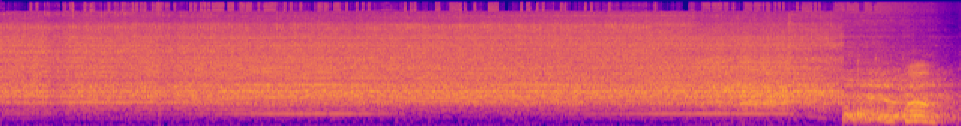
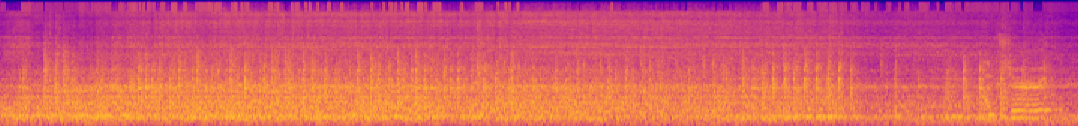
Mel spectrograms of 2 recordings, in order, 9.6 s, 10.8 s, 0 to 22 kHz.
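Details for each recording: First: Old 1970s Sprunger bandsaw, 14-inch wheels, new tires, after replacing drive belt with link belt: even steady cutting hiss with no thumping or rhythmic slap, quieter and smoother cut with reduced vibration. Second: 1970s Sprunger 14-inch bandsaw running unloaded with a loud clattering rattle and a rough pulse about three times a second, caused by a drive belt deformed oval after sitting about 20 years; replaced with link belt.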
